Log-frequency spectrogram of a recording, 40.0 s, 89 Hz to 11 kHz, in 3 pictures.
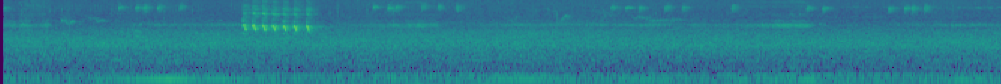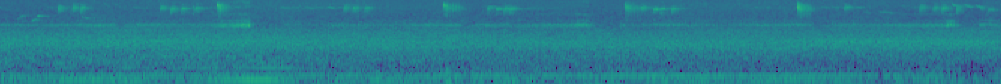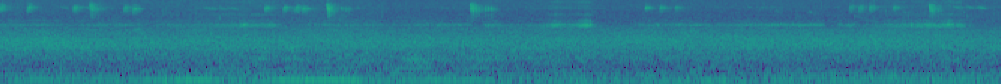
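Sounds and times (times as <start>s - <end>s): pig snoring: 14.3s - 16.8s, 35.6s - 39.6s.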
